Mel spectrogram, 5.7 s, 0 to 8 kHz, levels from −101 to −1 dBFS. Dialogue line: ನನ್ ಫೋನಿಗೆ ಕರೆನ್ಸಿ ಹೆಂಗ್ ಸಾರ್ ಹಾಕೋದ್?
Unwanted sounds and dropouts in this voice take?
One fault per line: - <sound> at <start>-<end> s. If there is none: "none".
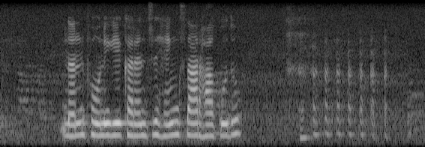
- laugh at 3.8-5.3 s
